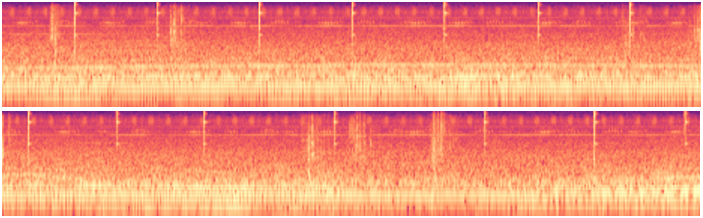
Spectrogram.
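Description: Short menu clicks tick at a steady pace.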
